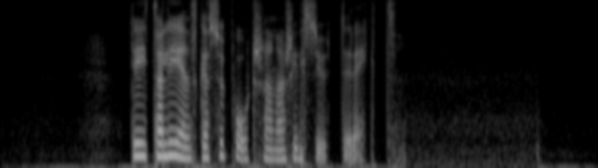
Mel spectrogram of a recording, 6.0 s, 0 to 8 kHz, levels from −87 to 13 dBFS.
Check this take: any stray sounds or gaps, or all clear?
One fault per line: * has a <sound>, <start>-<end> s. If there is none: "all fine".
all fine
